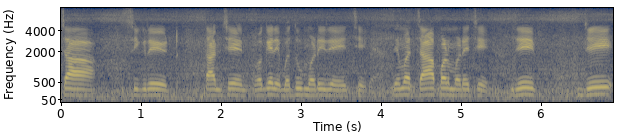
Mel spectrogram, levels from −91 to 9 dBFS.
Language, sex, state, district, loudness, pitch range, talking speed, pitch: Gujarati, male, Gujarat, Gandhinagar, -20 LUFS, 145-160 Hz, 130 wpm, 150 Hz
